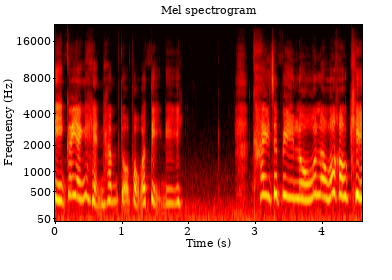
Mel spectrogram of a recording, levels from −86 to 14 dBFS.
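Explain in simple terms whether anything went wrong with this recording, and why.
Nothing went wrong here; the speech comes across steady and whole, with nothing cutting in or dropping out along the way.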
